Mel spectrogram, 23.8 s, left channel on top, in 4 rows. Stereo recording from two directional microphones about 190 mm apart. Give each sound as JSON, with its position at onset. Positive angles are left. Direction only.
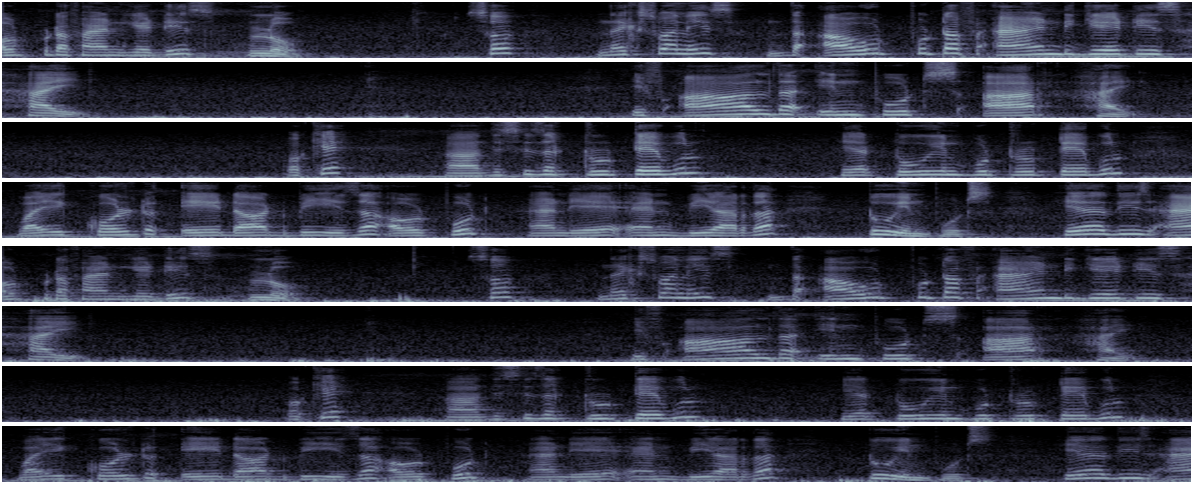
{"t": 0.0, "sound": "speech", "side_deg": 25}
{"t": 9.0, "sound": "speech", "side_deg": 25}
{"t": 13.3, "sound": "speech", "side_deg": 25}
